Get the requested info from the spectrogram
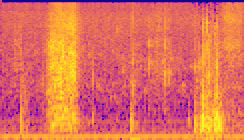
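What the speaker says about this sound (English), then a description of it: "I'm going to cut that selvage off" Rotary cutter pulled along a ruler to trim the selvage off quilting fabric, making three short, close rasping strokes with quiet pauses between them.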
